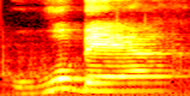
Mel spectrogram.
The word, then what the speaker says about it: Robert: R plus O comme dans Robert. Là, on prononce le R comme W. Donc, ça donne Robert.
